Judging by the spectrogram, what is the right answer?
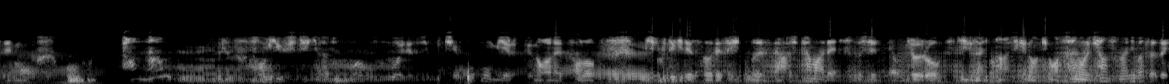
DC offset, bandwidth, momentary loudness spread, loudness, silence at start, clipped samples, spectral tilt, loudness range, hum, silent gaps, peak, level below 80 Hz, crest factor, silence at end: under 0.1%; 14.5 kHz; 15 LU; -27 LUFS; 0 s; under 0.1%; -4.5 dB/octave; 5 LU; none; none; -10 dBFS; -64 dBFS; 20 dB; 0 s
